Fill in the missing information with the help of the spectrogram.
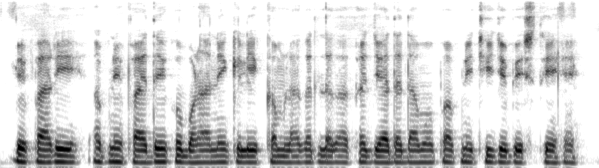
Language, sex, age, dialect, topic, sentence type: Hindi, male, 36-40, Awadhi Bundeli, banking, statement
